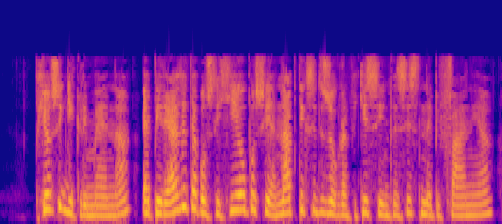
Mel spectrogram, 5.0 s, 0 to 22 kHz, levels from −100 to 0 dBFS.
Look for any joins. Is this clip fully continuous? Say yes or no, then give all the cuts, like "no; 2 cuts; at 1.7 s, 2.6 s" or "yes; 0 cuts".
no; 1 cut; at 1.3 s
